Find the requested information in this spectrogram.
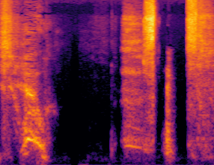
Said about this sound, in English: Bless you.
